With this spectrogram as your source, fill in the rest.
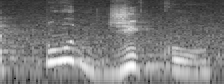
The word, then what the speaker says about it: pudico: formal da linguagem né a sílaba que deve ser pronunciada de forma mais vidente mas é vidência né é a segunda tá eu é pudico e não da forma como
